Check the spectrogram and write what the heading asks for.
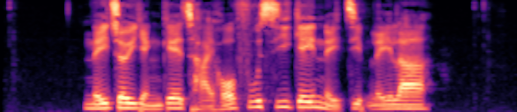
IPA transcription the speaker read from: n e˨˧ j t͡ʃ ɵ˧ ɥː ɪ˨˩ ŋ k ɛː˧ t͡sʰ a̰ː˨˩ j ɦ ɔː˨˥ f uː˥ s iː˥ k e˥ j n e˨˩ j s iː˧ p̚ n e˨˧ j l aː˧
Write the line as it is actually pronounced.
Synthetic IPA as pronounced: n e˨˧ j t͡ʃ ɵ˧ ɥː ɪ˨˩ ŋ k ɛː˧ t͡sʰ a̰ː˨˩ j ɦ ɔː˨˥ f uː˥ s iː˥ k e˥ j n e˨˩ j t͡s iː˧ p̚ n e˨˧ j l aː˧

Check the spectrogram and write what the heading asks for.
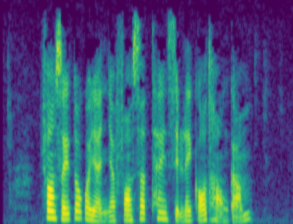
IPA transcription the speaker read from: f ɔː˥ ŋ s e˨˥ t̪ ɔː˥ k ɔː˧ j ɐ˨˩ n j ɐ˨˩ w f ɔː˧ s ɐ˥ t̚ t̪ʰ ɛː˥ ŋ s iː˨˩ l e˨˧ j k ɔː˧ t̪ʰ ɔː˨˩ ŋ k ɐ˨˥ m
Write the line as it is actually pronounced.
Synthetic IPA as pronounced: f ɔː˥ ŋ s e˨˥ t̪ ɔː˥ k ɔː˧ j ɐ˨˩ n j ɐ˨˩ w f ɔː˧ s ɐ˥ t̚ t̪ʰ ɛː˥ ŋ s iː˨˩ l e˨˧ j k ɔː˨˥ t̪ʰ ɔː˨˩ ŋ k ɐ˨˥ m

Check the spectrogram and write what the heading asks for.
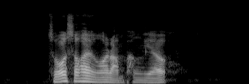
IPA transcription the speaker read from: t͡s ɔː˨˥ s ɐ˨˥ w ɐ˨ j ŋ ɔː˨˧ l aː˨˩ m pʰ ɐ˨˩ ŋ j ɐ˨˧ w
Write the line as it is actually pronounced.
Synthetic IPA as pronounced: t͡s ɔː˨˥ s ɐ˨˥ w ɐ˨ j ŋ ɔː˨˧ l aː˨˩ m pʰ ɐ˨˩ ŋ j ɐ˨˧ w

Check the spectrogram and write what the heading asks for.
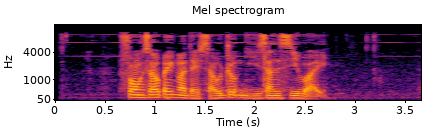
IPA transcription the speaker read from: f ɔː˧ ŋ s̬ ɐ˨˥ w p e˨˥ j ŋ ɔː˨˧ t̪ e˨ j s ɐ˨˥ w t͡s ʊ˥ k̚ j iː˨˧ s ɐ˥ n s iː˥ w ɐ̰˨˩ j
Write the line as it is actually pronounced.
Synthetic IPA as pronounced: f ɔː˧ ŋ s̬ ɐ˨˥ w p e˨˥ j ŋ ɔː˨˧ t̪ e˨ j s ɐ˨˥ w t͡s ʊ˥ k̚ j iː˨˧ s ɐ˥ n s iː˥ w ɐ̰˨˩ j

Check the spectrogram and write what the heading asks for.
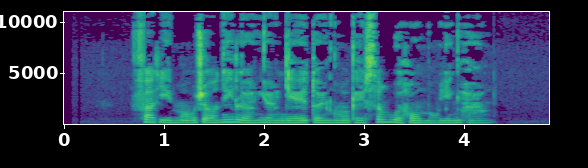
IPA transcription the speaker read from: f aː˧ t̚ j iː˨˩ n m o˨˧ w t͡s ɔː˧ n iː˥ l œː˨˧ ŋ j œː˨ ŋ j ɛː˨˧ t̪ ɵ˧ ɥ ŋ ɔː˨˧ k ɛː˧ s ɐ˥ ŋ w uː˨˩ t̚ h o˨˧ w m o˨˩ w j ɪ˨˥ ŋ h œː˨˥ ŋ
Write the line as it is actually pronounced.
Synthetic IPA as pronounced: f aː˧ t̚ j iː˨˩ n m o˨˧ w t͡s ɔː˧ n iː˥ l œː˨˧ ŋ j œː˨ ŋ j ɛː˨˧ t̪ ɵ˧ ɥ ŋ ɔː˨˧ k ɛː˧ s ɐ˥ ŋ w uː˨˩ t̚ h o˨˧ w m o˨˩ w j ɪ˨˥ ŋ h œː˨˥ ŋ

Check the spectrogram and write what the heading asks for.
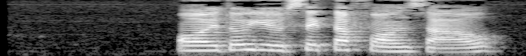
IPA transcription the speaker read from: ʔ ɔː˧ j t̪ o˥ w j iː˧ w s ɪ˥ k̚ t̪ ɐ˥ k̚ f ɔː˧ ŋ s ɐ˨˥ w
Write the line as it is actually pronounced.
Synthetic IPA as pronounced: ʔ ɔː˧ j t̪ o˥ w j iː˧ w s ɪ˥ k̚ t̪ ɐ˥ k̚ f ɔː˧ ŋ s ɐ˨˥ w

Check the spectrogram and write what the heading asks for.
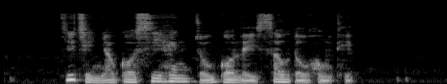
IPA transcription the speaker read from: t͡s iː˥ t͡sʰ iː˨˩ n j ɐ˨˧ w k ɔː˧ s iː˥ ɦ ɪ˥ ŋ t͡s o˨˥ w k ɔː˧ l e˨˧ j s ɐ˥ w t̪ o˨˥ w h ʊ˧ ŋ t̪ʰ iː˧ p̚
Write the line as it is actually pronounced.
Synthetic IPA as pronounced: t͡s iː˥ t͡sʰ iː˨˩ n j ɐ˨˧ w k ɔː˧ s iː˥ ɦ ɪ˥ ŋ t͡s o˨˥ w k ɔː˧ l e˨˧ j s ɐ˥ w t̪ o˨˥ w h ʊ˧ ŋ t̪ʰ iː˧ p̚

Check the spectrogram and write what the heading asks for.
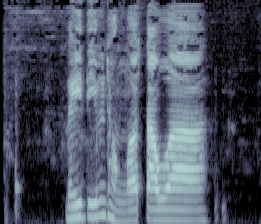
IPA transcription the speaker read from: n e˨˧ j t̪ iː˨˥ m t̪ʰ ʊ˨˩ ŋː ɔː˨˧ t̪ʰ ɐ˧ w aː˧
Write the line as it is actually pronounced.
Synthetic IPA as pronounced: n e˨˧ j t̪ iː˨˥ m t̪ʰ ʊ˨˩ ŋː ɔː˨˧ t̪ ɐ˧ w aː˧

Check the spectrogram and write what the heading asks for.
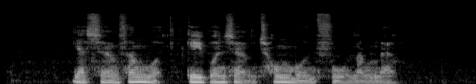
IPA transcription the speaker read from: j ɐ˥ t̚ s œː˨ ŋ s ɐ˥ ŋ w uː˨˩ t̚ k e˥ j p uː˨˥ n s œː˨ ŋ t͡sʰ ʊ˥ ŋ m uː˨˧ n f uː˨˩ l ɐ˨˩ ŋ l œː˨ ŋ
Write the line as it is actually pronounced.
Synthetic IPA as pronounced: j ɐ˨ t̚ s œː˨ ŋ s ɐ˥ ŋ w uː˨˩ t̚ k e˥ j p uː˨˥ n s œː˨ ŋ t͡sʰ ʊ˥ ŋ m uː˨˧ n f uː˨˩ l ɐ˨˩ ŋ l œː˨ ŋ

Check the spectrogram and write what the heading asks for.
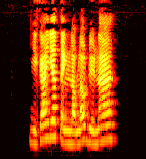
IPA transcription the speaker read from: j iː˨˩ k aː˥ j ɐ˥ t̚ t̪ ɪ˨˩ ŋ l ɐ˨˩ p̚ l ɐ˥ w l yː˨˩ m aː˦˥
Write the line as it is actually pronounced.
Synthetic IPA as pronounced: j iː˨˩ k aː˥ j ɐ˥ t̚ t̪ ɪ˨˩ ŋ l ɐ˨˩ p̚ l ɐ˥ w l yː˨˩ n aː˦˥

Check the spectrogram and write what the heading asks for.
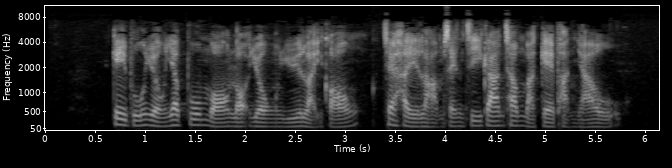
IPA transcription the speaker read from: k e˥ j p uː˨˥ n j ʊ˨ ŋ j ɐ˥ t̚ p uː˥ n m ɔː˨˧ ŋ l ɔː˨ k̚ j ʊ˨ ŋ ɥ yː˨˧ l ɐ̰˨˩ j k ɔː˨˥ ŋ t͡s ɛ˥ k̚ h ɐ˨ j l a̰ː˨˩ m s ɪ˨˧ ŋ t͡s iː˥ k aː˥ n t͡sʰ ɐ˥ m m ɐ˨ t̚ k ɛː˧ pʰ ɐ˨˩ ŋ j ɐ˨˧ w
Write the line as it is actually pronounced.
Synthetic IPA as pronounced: k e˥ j p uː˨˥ n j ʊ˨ ŋ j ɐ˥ t̚ p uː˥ n m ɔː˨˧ ŋ l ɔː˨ k̚ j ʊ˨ ŋ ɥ yː˨˧ l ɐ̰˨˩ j k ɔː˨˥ ŋ t͡s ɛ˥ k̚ h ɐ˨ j l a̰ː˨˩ m s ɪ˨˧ ŋ t͡s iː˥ k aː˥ n t͡sʰ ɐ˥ m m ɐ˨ t̚ k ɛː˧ pʰ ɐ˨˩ ŋ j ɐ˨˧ w

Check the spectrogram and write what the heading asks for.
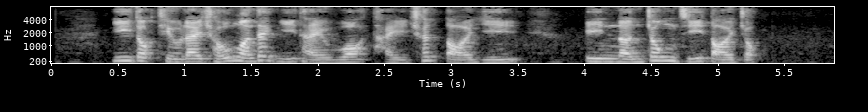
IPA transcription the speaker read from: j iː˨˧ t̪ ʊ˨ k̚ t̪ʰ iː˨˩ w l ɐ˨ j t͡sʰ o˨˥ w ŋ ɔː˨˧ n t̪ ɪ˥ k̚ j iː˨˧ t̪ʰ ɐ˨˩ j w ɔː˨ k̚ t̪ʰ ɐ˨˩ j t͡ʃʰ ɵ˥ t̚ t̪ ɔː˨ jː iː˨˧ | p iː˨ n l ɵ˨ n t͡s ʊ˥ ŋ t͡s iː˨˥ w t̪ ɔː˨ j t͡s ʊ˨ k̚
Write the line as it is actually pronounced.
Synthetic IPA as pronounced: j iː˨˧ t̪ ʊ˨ k̚ t̪ʰ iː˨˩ w l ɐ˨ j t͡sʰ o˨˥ w ŋ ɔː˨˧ n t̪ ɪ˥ k̚ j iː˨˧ t̪ʰ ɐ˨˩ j w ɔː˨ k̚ t̪ʰ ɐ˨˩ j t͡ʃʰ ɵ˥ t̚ t̪ ɔː˨ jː iː˨˧ | p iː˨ n l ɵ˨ n t͡s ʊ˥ ŋ t͡s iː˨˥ t̪ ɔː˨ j t͡s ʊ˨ k̚

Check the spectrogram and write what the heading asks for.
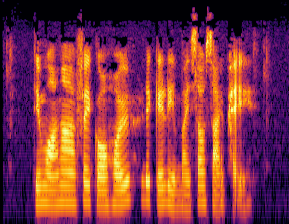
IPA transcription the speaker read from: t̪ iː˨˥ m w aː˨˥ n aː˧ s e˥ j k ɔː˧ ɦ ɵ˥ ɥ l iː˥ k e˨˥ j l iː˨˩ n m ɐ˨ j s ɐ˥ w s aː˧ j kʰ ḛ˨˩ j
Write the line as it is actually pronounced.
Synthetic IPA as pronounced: t̪ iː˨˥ m w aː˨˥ n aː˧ f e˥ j k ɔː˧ ɦ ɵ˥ ɥ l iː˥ k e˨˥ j l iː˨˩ n m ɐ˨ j s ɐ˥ w s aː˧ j pʰ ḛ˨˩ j

